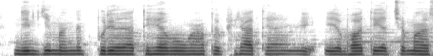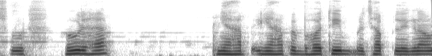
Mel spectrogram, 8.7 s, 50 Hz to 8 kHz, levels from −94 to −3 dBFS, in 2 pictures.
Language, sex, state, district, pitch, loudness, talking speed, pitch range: Hindi, male, Bihar, Vaishali, 165 Hz, -28 LUFS, 200 wpm, 160-170 Hz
